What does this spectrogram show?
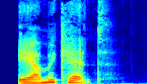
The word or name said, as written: ærmekant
